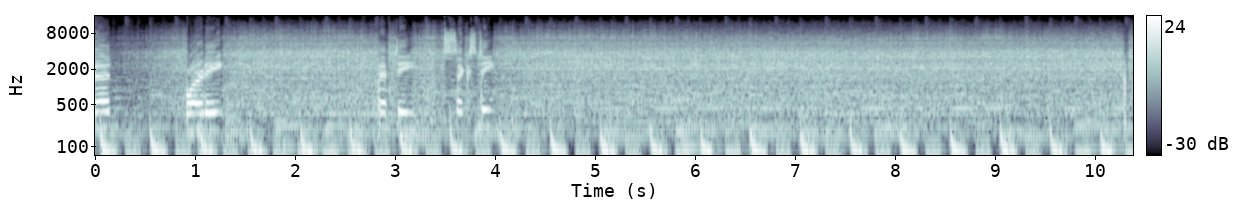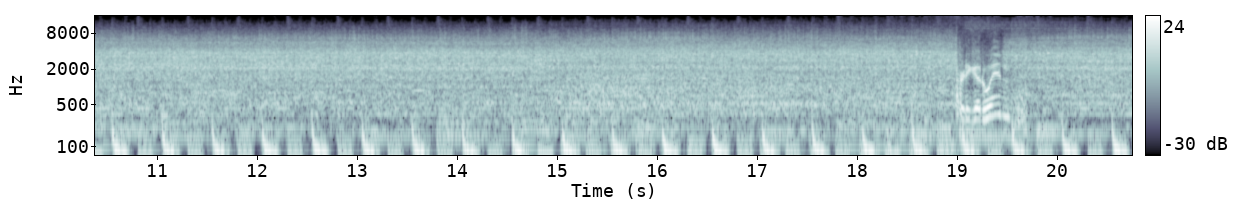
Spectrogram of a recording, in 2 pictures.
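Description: A small propeller aircraft engine drones loudly and steadily.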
